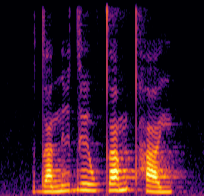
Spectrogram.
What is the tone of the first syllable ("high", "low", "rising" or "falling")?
low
